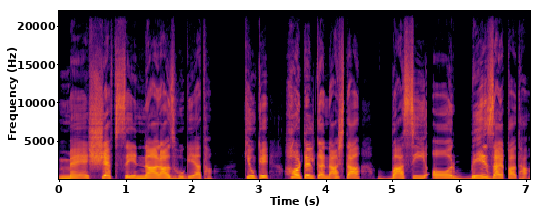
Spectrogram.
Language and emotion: Urdu, angry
